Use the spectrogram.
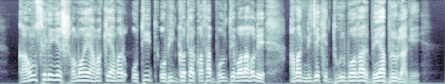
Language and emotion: Bengali, fearful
